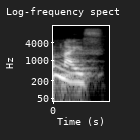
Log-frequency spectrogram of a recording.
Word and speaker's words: gneiss: For example, granite because of the pressure it has changed to gneiss. See, G is silent here.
